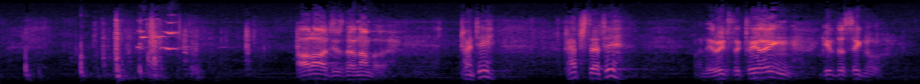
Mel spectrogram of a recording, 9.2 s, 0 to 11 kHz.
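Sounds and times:
guard opening a heavy door: 0:00.9 - 0:02.2
speech: 0:03.0 - 0:04.0, 0:04.6 - 0:06.4, 0:07.0 - 0:08.9.

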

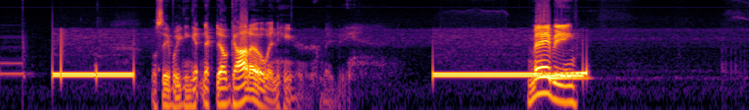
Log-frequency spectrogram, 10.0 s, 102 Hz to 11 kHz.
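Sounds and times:
telephone dialing and ringing line tones: 0:00.0 - 0:01.8, 0:05.8 - 0:07.9
speech: 0:02.0 - 0:04.4, 0:07.0 - 0:07.8.

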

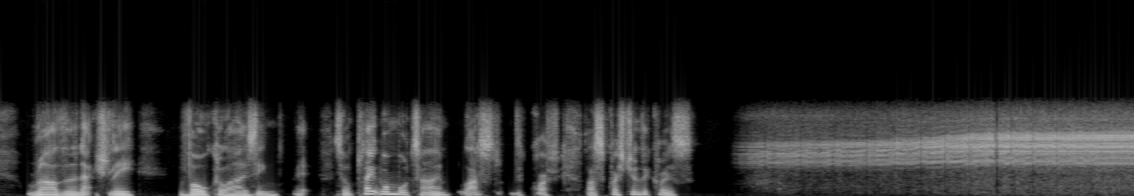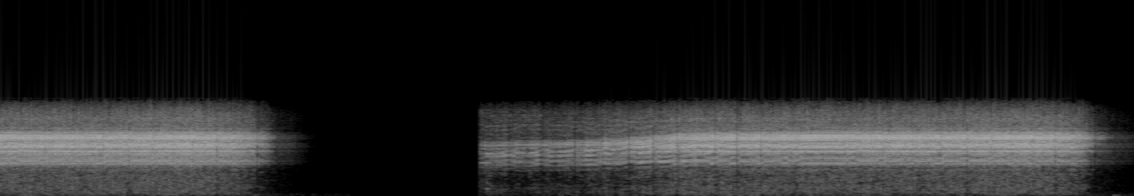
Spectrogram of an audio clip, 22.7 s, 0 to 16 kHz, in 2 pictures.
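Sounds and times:
speech: 0:00.0 - 0:07.9
cicada buzzing: 0:07.3 - 0:14.3, 0:16.2 - 0:22.6.

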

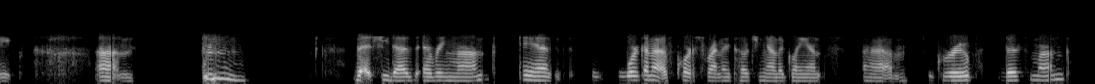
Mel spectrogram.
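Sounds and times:
speech: 0:00.0 - 0:00.3, 0:01.0 - 0:01.4, 0:03.6 - 0:10.8
person coughing and clearing throat: 0:02.0 - 0:02.5.

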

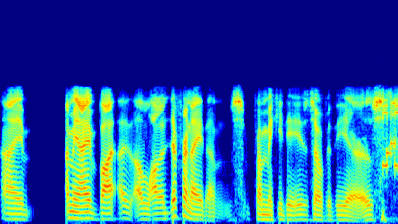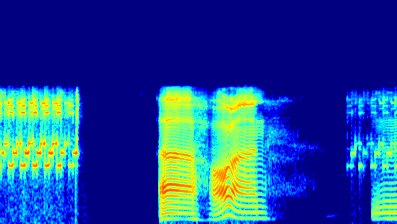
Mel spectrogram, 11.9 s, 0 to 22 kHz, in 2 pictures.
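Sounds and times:
speech: 0:00.0 - 0:05.8, 0:08.4 - 0:10.0, 0:11.6 - 0:11.9
phone ringtone electronic melody: 0:05.8 - 0:07.2, 0:11.2 - 0:11.9.

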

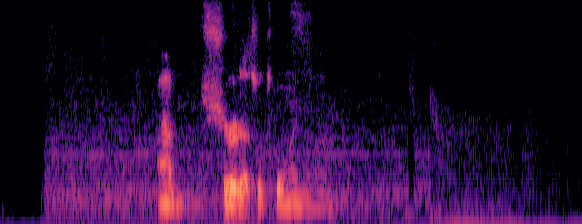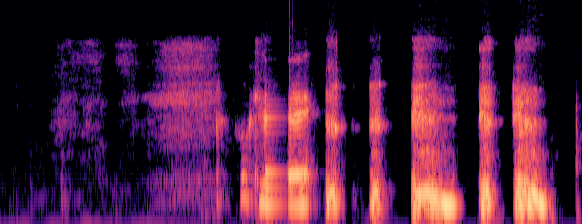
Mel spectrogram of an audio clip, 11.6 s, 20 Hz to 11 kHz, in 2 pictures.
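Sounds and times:
speech: 0:01.6 - 0:03.3, 0:08.3 - 0:09.8
person clearing throat during a community call: 0:09.0 - 0:11.4.

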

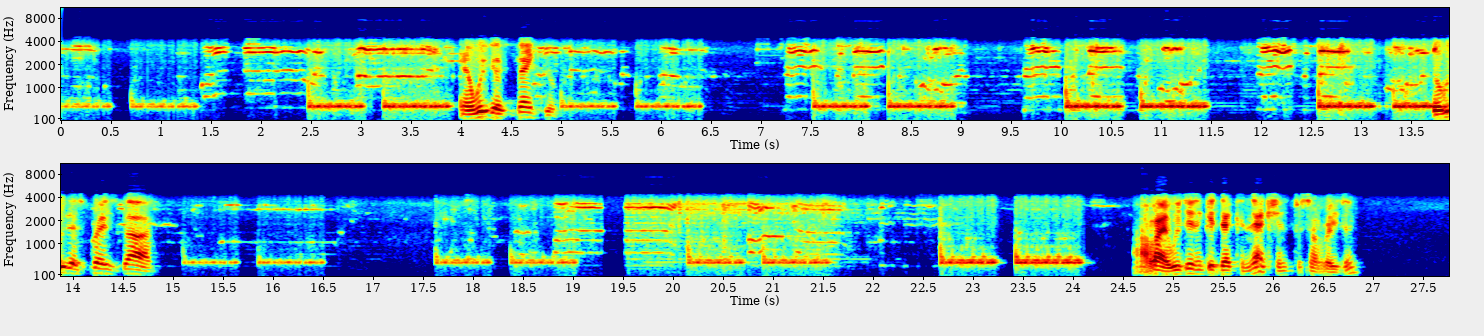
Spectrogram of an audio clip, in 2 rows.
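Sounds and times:
telephone ringing from incoming calls: 0:00.0 - 0:01.4, 0:02.5 - 0:04.2, 0:04.8 - 0:06.5, 0:07.4 - 0:09.0, 0:10.0 - 0:11.5, 0:12.6 - 0:14.0, 0:14.6 - 0:16.6, 0:17.6 - 0:19.1, 0:20.2 - 0:21.7, 0:22.7 - 0:24.2
speech: 0:04.0 - 0:05.1, 0:14.0 - 0:14.9, 0:24.9 - 0:27.0.

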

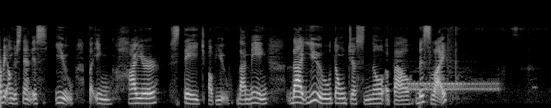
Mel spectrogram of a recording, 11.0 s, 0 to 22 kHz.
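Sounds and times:
speech: 0:00.0 - 0:09.2
fainter higher chirping notes: 0:08.0 - 0:10.0
phone ringing with a short electronic tone: 0:08.0 - 0:10.0.

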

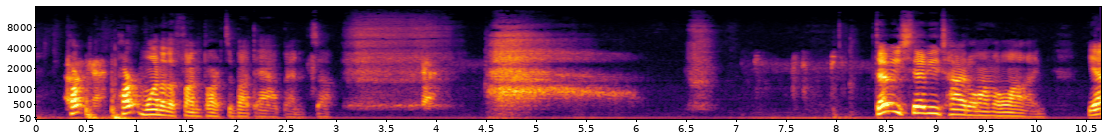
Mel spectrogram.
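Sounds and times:
speech: 0:00.4 - 0:03.6, 0:08.4 - 0:10.6
person taking a big deep breath in and out: 0:03.0 - 0:06.9
person sniffing: 0:03.1 - 0:06.9.

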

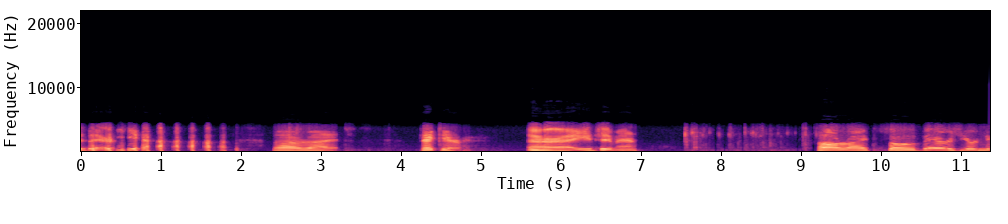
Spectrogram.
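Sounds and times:
speech: 0:00.0 - 0:01.8, 0:04.3 - 0:04.9, 0:05.6 - 0:07.0, 0:09.2 - 0:11.3
laughter: 0:00.0 - 0:02.0
fingers typing on a computer keyboard: 0:07.6 - 0:09.3.

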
